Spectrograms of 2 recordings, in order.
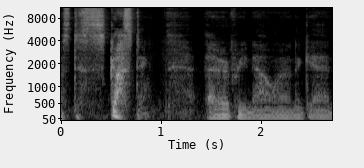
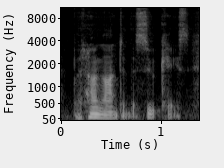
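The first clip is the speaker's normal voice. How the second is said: ordinary delivery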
